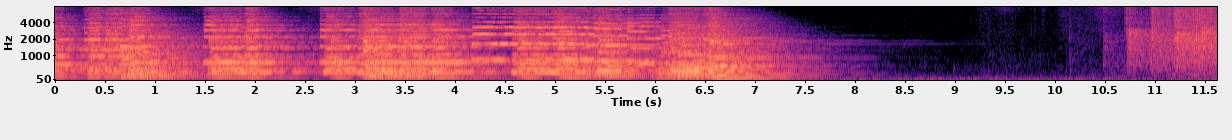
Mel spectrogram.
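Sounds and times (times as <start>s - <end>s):
saxophone quartet concerto: 0.0s - 7.9s.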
